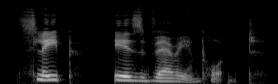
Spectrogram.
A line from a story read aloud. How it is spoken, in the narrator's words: he said solemnly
